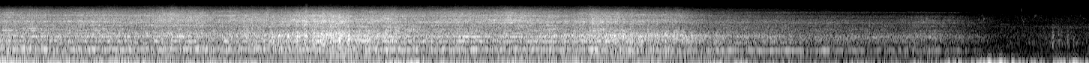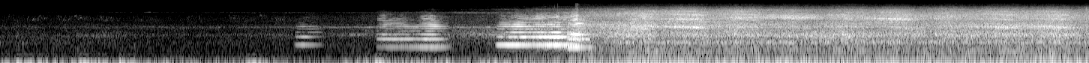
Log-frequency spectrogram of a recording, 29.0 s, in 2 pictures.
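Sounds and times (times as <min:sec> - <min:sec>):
train horn blasts: 0:00.0 - 0:03.6, 0:04.8 - 0:08.3, 0:18.4 - 0:22.6
train passing at speed: 0:00.0 - 0:29.0.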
